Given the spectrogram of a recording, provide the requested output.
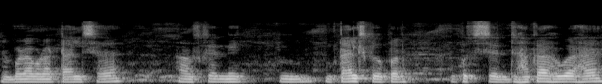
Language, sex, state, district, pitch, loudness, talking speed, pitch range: Hindi, male, Jharkhand, Palamu, 125 Hz, -19 LUFS, 140 wpm, 125-135 Hz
